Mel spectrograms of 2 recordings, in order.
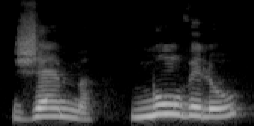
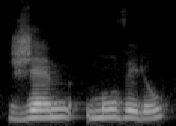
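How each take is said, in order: First: "mon" stressed, slow and louder, rising; slow teaching emphasis on "mon". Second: Said in the usual way. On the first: Shown as a demonstration. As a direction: lean on "mon" to show the masculine possessive. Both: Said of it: "we need to pay attention".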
